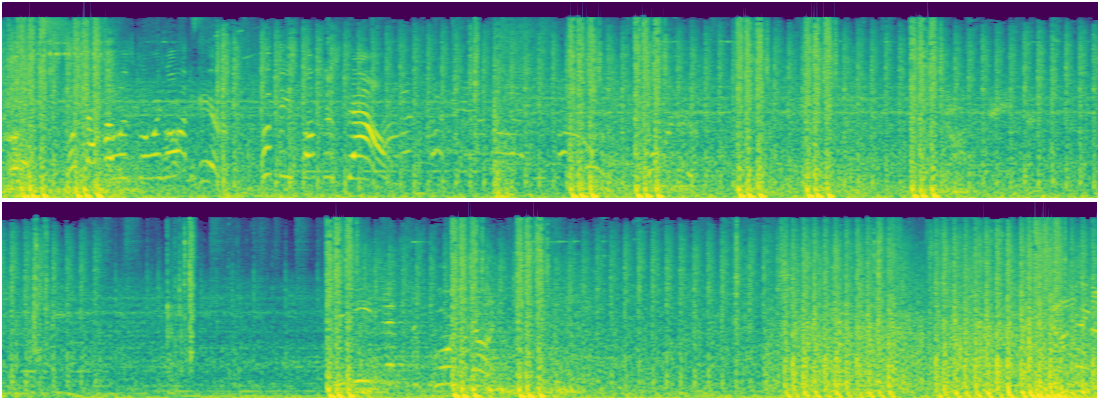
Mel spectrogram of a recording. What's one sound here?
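A rifle fires in loud, rapid bursts.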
